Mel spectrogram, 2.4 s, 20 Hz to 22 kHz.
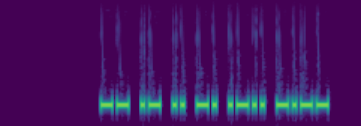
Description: Morse code, heard as a keyed tone, about 46 wpm, 700 Hz. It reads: MAINLY
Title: Sentences from Top 1400 Words - New Word Drill - 45wpm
